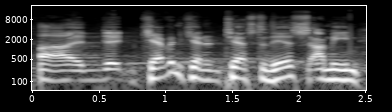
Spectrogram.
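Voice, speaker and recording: A man's voice: mid-range voice, steady tone, moderate pace, a bit bright, slight background noise. Folksy Texan man hosting, echoing. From Texas. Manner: folksy, joking, teasing. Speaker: fill-in radio host. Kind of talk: casual live interview.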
